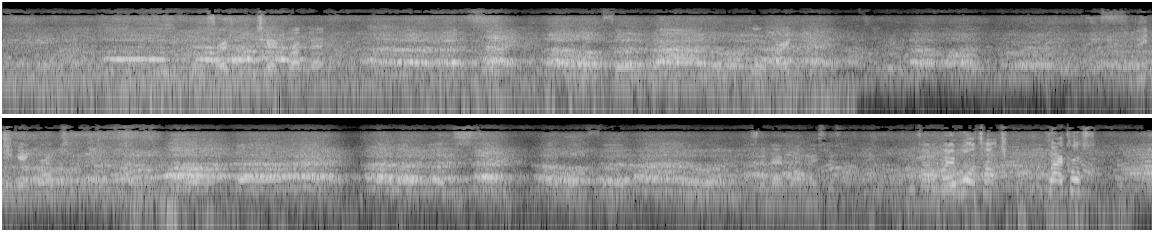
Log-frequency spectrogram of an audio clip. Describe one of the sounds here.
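A young man sings loudly close by in a large echoing space.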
